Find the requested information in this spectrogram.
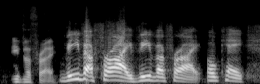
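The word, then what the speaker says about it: Viva Frei: Like I'm talking about, how do you pronounce his name? Viva La Free or Viva Free Viva or Fry. Viva Fry.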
